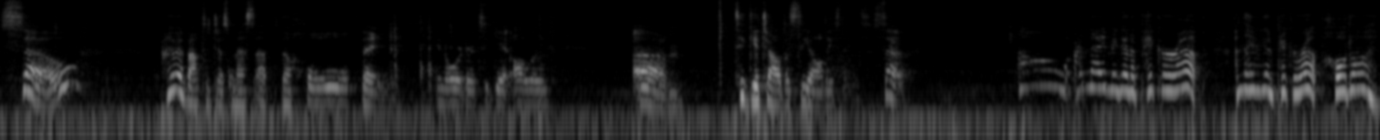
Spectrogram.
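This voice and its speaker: A loud woman's voice, fairly high in pitch with very wide pitch swings, at a moderate pace broken by long, frequent pauses. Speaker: vlogger. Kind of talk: casual chat. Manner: rambling, casual.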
